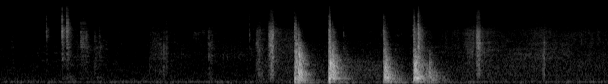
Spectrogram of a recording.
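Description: Wooden wall boards of a kit-built cabin being knocked into place by hand: a handful of sharp wooden knocks and thuds, the loudest bunched together around the middle.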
